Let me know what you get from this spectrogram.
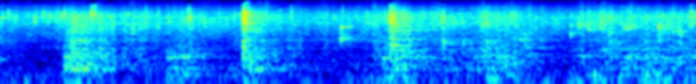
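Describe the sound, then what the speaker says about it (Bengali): Chandramukhi potatoes frying in a kadai for aloo dum, a close steady sizzle broken by a few sharp clinks and scrapes of a spoon against the pan. "আলুটা তো প্রায় ভাজা হয়ে গেছে"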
